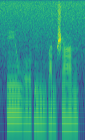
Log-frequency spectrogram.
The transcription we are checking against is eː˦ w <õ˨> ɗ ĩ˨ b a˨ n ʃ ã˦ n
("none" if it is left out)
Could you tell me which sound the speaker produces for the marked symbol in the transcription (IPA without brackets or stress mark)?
o˨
